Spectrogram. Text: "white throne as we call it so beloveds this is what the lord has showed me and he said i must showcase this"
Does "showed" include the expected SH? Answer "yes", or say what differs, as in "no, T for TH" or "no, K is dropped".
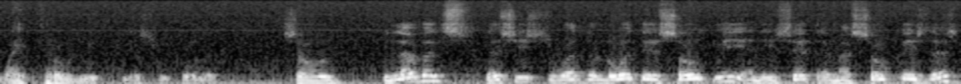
no, S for SH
